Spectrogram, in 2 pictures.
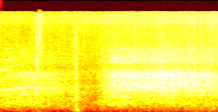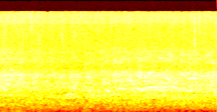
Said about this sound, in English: Rain, another great equalizer, falling on the head of the brilliant and the unremarkable alike.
